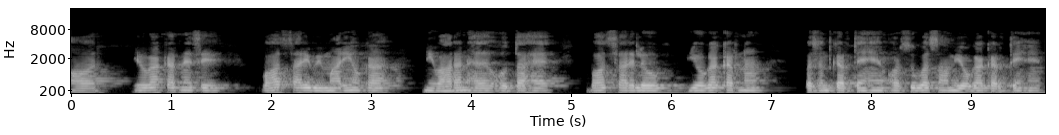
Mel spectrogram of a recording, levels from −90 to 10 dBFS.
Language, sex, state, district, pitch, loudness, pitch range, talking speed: Hindi, male, Bihar, Saran, 110 Hz, -21 LUFS, 110-115 Hz, 160 wpm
